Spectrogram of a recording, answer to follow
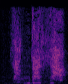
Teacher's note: The ya or ia ending with the raised intonation indicates a casual question.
